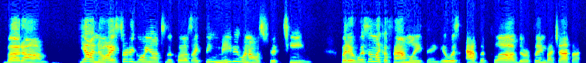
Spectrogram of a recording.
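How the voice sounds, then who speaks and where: High-voiced woman hosting a chat. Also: no room sound, muffled recording. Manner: lively, chatty, quick to chime in. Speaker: podcast host. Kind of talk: casual chat.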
